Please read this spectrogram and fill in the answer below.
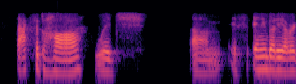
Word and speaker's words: Saxapahaw: It's it's phonetically spelled uh the same way, Saxapahaw.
